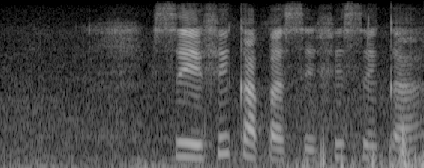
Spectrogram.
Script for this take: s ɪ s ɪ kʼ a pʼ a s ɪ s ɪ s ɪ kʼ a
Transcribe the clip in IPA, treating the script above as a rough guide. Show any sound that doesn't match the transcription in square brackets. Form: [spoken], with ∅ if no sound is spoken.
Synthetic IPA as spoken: s ɪ [f] ɪ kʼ a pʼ a s ɪ [f] ɪ s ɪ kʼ a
